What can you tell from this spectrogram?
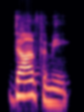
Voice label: "diathermy", Indian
